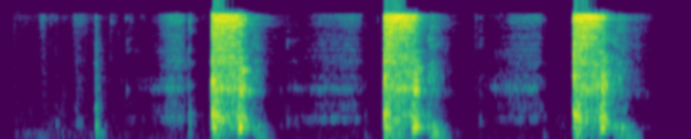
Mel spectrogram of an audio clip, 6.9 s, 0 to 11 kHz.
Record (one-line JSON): {"three_cough_length": "6.9 s", "three_cough_amplitude": 32768, "three_cough_signal_mean_std_ratio": 0.34, "survey_phase": "beta (2021-08-13 to 2022-03-07)", "age": "18-44", "gender": "Female", "wearing_mask": "No", "symptom_cough_any": true, "symptom_runny_or_blocked_nose": true, "symptom_fatigue": true, "symptom_headache": true, "symptom_change_to_sense_of_smell_or_taste": true, "symptom_loss_of_taste": true, "symptom_onset": "4 days", "smoker_status": "Ex-smoker", "respiratory_condition_asthma": false, "respiratory_condition_other": false, "recruitment_source": "Test and Trace", "submission_delay": "3 days", "covid_test_result": "Positive", "covid_test_method": "RT-qPCR"}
